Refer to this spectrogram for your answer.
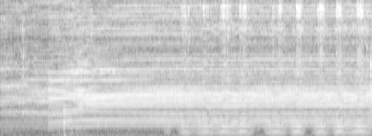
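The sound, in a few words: tattoo machine buzzing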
